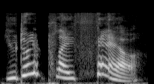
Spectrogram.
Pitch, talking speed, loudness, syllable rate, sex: 285 Hz, 155 wpm, -16 LUFS, 2.9 syllables/s, female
